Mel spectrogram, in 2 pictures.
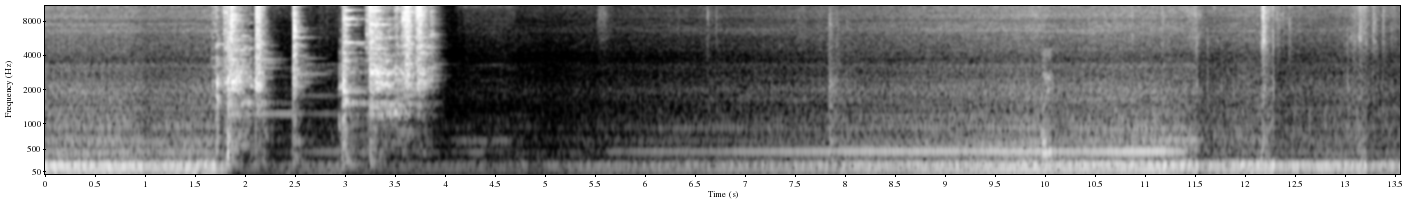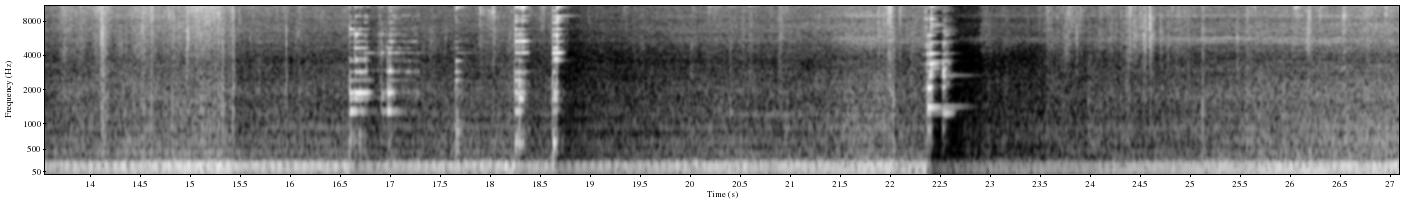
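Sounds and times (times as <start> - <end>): heavy machine engine running: 0.0 - 27.0
ringing metal clanks: 1.7 - 4.1, 16.6 - 18.9, 22.3 - 23.0.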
